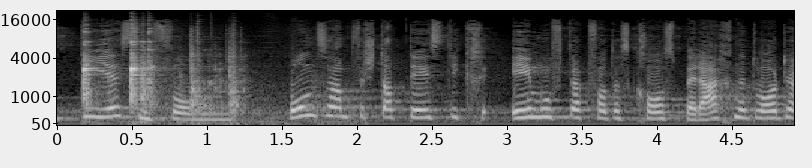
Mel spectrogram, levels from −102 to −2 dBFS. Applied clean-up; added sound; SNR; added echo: none; Dishes, pots, and pans / Chink, clink; -1 dB; none.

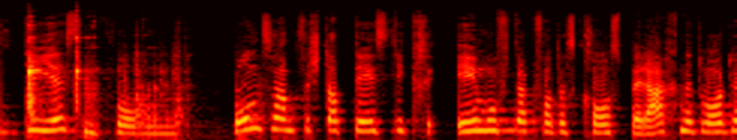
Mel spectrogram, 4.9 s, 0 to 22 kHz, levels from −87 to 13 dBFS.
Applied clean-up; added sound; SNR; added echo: neural mask model RNNoise.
